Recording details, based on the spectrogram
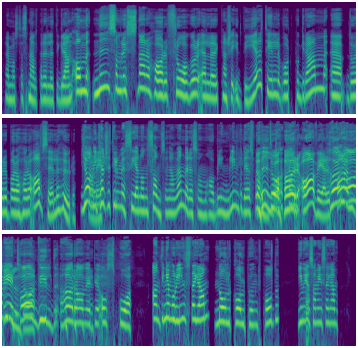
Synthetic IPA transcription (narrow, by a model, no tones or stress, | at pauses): jamɔst̪əsmɛlt̪ad̪ɛliːt̪əɡɾanːɔmnɪsɔmlʏsnaɾhaɾfɾoːɡʊɾɛlːəɾkʰanʂəɪd̪eːəɾʈʰɪlvoʈ̚pʰɾʊɡɾamːd̪ɔæɖɛbɑːɾaɔɦœːɾaʔavsɛjɛlːəɾɦʉ̟ːɾjɑːɪkʰanʂət̪ʰɪlːɔmɛːseːɳɔnsamːsɵŋanvɛnd̪aɾəsɔmɦaɾblɪŋblɪŋpʰɔd̪eːɾasmɔbiːlhœːɾaveːɾthœːɾvɪɑːɛnbɪld̪hœːɾaːveːʈʰɪlʔɔspʰɔ | ʔant̪ɪŋːənvoːɾɪnst̪aɡɾamːnɔlːkʰɔlːpʰɵŋk̚t̪pʰɔd̪ː | jɛmeːnsamaɪnst̪aɡɾamː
